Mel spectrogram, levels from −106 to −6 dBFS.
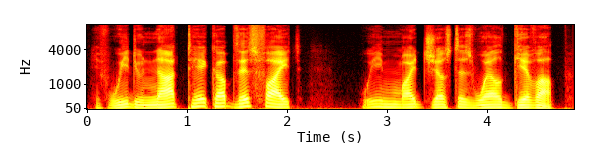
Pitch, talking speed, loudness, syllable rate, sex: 105 Hz, 185 wpm, -19 LUFS, 3.8 syllables/s, male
